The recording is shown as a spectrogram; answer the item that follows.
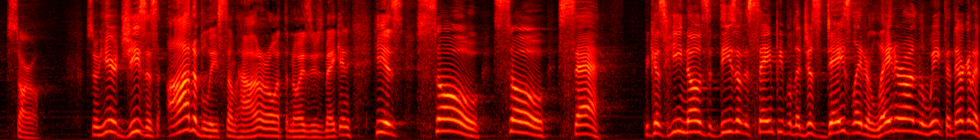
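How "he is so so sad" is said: drawn-out, louder SO, SO SAD; emphatic so sad. Acted. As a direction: stretch out "so, so sad" slowly and loudly. Preacher stresses Jesus' sorrow.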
